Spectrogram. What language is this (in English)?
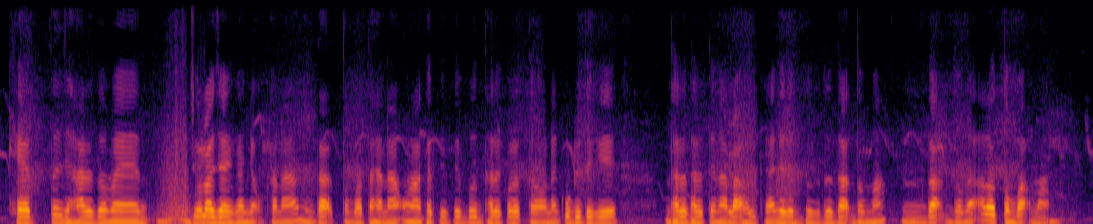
Santali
